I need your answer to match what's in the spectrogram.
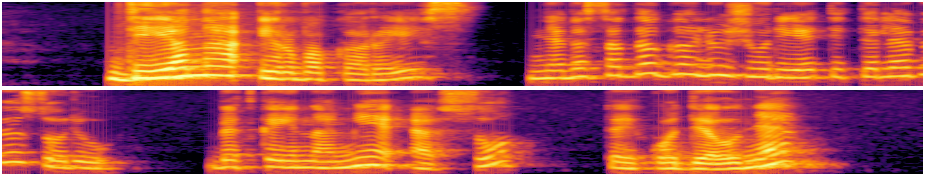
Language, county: Lithuanian, Šiauliai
